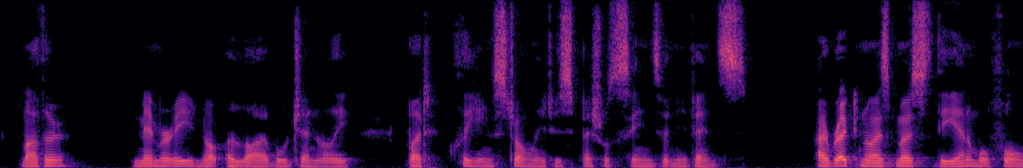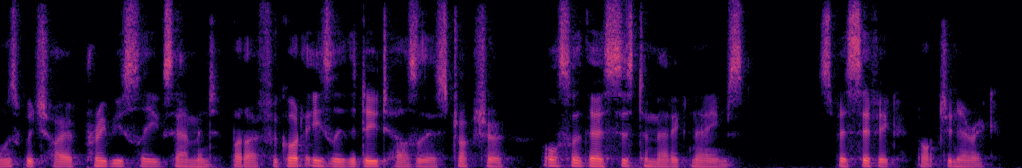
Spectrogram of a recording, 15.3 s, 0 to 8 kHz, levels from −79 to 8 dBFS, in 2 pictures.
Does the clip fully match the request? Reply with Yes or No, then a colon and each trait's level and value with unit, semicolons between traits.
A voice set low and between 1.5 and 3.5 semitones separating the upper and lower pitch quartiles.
Yes: low, 110 Hz; average, 3.2 semitones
